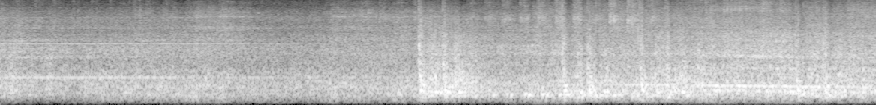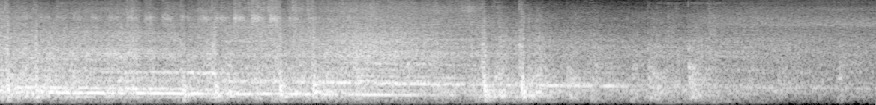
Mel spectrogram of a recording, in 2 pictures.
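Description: A second train rumbles past on a nearby track.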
